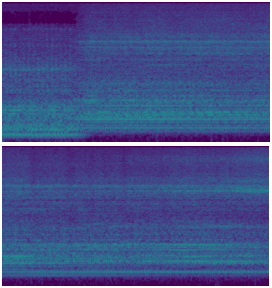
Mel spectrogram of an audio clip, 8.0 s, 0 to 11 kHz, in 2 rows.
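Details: Vintage Craftsman 109 mini lathe taking a rough taper cut on a 1" UNC nut, compound at an odd angle, with cutting lube, audio sped up: fast, rough buzzing over the motor hum; quite a bit of tool chatter.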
